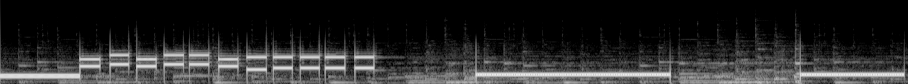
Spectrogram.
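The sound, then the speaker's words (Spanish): A phone number is dialed for a call: a brief steady tone gives way to a quick run of loud touch-tone beeps at shifting pitches, followed by two long, steady ringing tones with a short gap between them. “Vamos a llamarle a una persona, ¿ok?”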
